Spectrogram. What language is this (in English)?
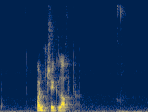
Faroese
